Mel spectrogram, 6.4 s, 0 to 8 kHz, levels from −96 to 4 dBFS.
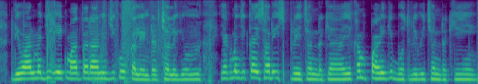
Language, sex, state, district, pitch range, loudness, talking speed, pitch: Hindi, male, Uttarakhand, Tehri Garhwal, 180-215 Hz, -22 LUFS, 245 wpm, 190 Hz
